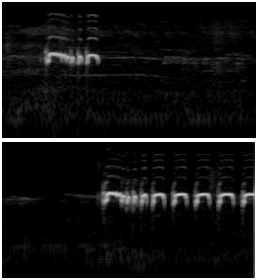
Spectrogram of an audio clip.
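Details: Female zebra dove calling to attract a male: a short run of rapid, mellow cooing notes, a pause of about two and a half seconds, then a longer burst of seven quick, evenly pitched notes.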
